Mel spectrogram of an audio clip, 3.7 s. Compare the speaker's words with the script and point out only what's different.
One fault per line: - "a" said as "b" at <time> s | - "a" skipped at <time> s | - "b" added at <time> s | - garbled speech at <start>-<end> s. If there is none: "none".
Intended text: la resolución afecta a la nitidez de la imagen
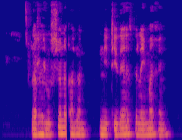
- "afecta" skipped at 1.3 s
